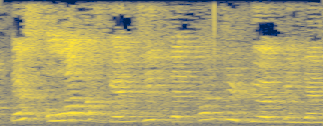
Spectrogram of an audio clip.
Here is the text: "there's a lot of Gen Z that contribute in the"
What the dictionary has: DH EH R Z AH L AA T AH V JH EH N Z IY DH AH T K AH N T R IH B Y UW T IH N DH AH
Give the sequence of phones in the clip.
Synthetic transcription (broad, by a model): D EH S AH W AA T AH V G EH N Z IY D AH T K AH N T R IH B Y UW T IH N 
